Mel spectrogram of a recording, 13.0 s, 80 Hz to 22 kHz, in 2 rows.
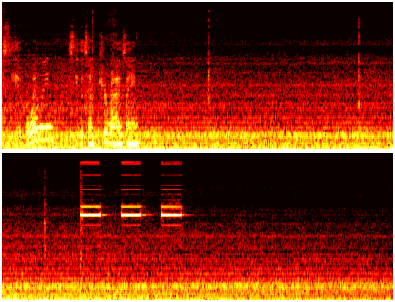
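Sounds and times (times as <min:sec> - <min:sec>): water boiling rumble: 0:00.0 - 0:07.8, 0:09.8 - 0:13.0
electric kettle beeping: 0:07.8 - 0:09.7.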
